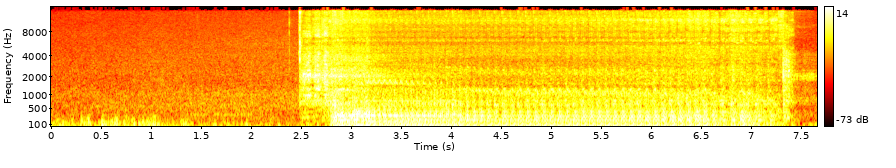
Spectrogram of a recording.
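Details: Motorcycle with exhaust can slid on, fuel pump not connected, petrol poured down the pipe: it cranks, catches suddenly and runs ragged with uneven firing about five seconds before dying; fuel starvation.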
